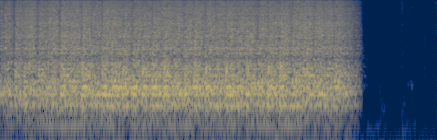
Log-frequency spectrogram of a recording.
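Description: Drum roll sound effect, a rapid, steady snare roll building suspense before a result is revealed, cut off abruptly about three and a half seconds in.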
